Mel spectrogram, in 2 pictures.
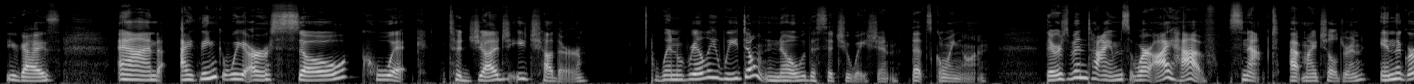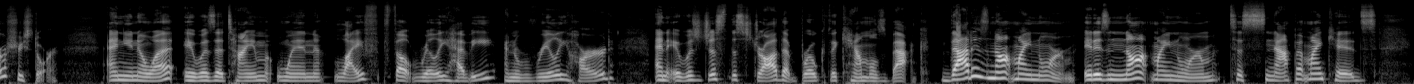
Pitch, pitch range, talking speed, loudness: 205 Hz, 175-235 Hz, 170 wpm, -21 LUFS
